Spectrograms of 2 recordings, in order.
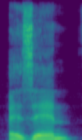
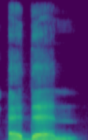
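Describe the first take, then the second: First: The middle consonant is a z sound. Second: The middle consonant is a d sound. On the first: It means to decorate. "azan with za" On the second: It means to condemn. "adan with da"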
